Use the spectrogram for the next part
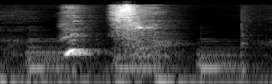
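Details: Acted sneeze in a comedy sketch about the "period sneeze", by a woman at work on the phone; a sharp inhaled catch, then one forceful sneeze over background music.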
